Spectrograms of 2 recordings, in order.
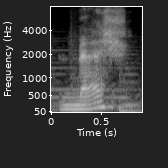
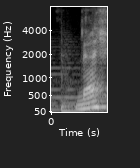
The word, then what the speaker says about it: gnash: like a lion roar Nash Nash has got a g but that's a silent G you don't pronounce the G that is Nash that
